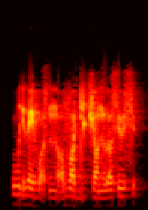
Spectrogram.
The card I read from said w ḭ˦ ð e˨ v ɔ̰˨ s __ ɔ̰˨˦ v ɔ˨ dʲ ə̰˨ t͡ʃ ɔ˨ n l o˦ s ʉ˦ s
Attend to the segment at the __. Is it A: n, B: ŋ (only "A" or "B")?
A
